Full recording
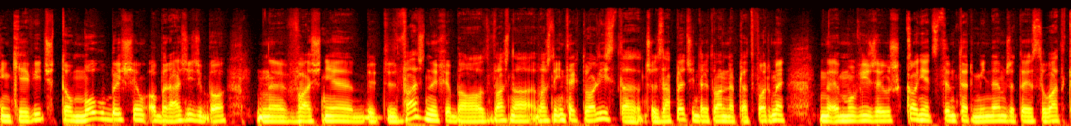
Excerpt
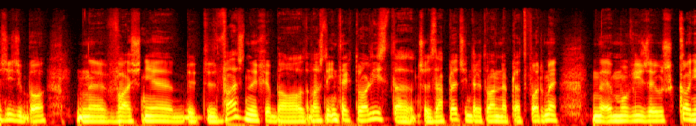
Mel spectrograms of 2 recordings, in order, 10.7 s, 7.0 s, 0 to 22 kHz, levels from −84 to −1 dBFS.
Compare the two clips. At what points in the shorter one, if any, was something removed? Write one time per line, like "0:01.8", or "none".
0:03.1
